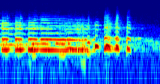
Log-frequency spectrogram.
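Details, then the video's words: Spring whooper swans dancing on a frozen lake; a drawn-out brassy honk followed by three quick shorter calls that fade out. "WHOOPER SWAN birds dancing on ice"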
